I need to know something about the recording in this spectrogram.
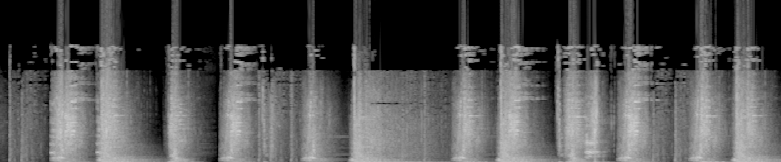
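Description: Sword blows strike and whoosh in quick, repeated bursts.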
